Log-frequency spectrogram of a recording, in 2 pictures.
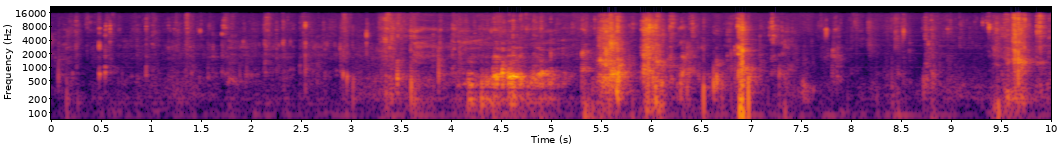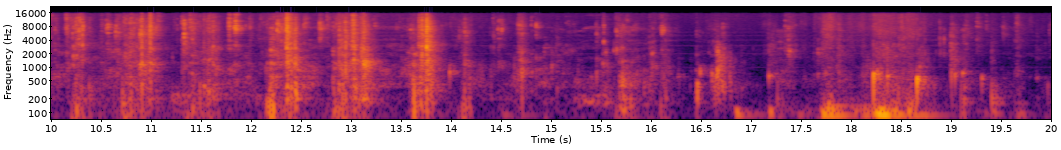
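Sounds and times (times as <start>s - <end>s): dog chewing bone wet crunches: 0.0s - 20.0s.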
